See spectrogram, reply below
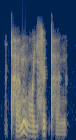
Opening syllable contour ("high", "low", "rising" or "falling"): rising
